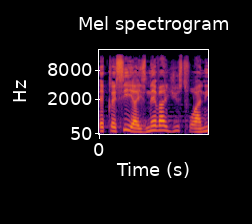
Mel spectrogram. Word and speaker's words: ekklesia: The word church as used in the New Testament is from the Greek word ekklesia. Hallelujah. Ekklesia, which is spelled E-K-K-L-E-S-I-A.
